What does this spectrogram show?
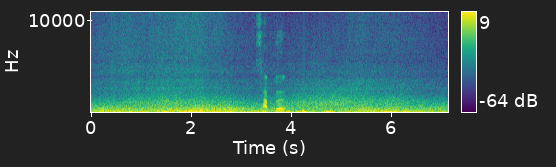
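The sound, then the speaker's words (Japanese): A steady wash of ocean surf and wind fills the whole recording as the waves grow rough, with a few soft splashes of water over a person at sea on a stand-up paddleboard, who speaks briefly partway through. “なんか波きつくなってきたなかかるかかるな水がまあいいや”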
